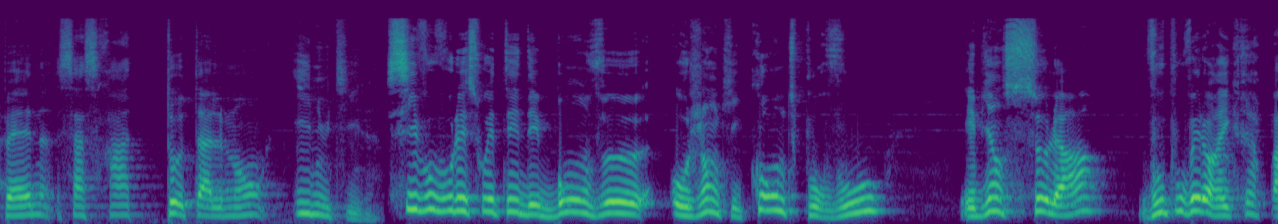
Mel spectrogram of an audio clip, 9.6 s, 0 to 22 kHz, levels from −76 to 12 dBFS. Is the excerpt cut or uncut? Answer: uncut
